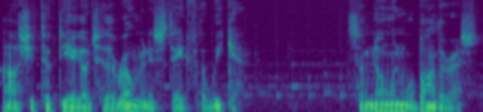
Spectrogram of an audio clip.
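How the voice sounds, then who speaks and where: An actor playing a wistful wealthy property developer in an audio soap opera, speaking tenderly and haltingly. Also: male voice, very deep voice, fairly even intonation. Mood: wistful, hesitant. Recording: music bed under the dialogue.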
